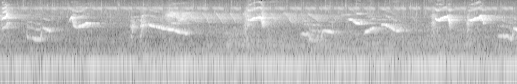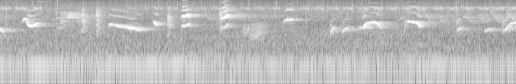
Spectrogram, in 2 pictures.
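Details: Samyong, the Pekin robin, in a simple aviary cage, singing busily: a long jumble of quick slurred whistles, chirps and sharp clicks, rising and falling phrases packed together, over a noticeable low electrical hum.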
